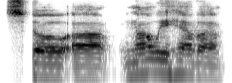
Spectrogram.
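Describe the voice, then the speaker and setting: A man from Ukraine, moderating an online panel over a video call, halting often with filler sounds and restarts. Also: mid-range voice, steady tone, smooth.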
